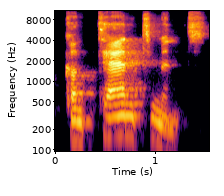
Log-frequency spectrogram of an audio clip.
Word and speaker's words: contentment: Donc ici, pour parler de satisfaction en anglais, c'est contentment, d'accord? Le C-O-N devient ken, ken.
